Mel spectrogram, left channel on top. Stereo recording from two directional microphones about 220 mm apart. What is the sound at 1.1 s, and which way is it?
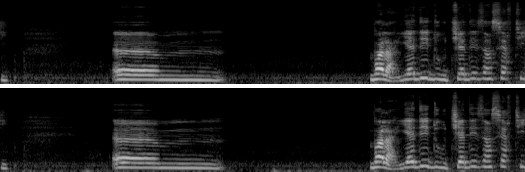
Speech, 35° right (ahead or behind).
